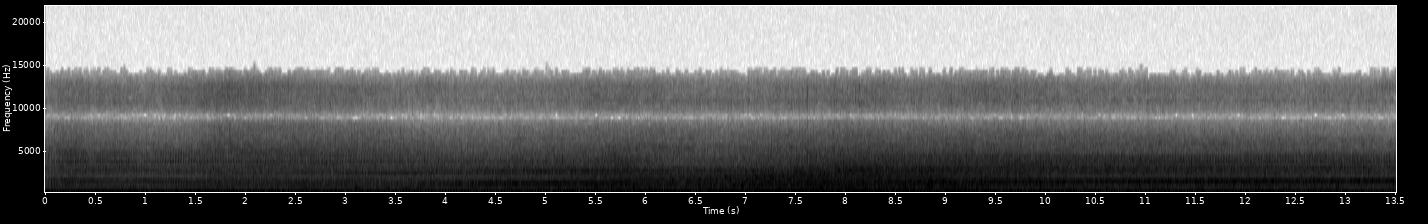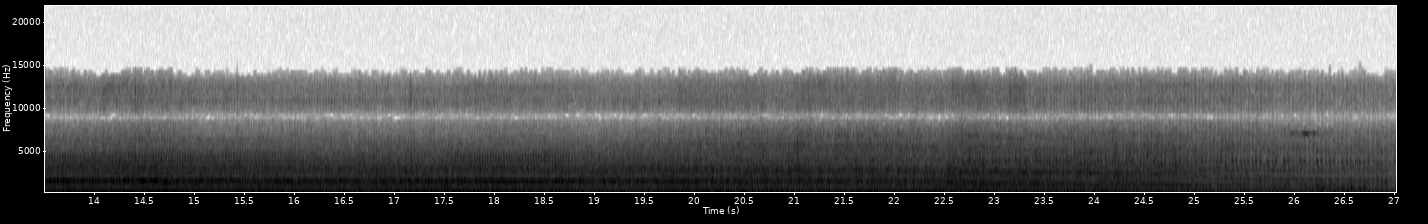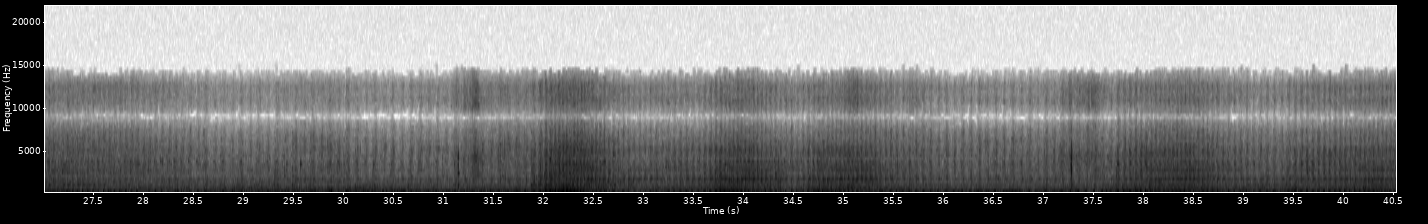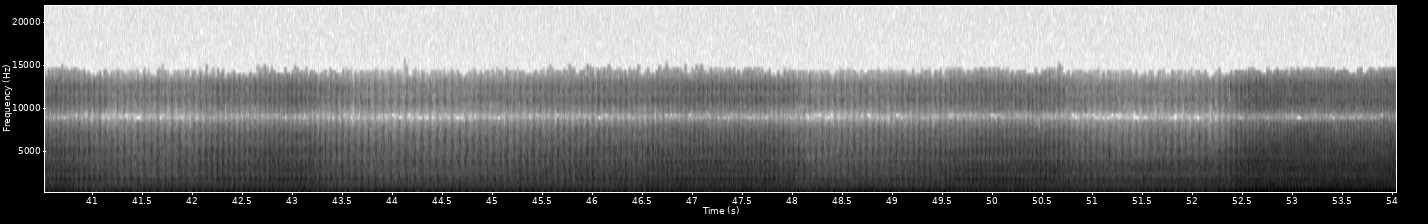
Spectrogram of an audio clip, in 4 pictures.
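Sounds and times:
small motorcycle engine running: 0.0s - 54.0s.

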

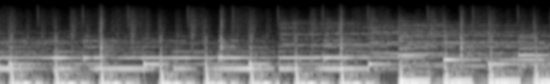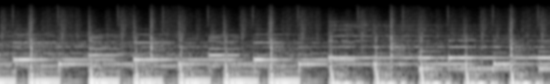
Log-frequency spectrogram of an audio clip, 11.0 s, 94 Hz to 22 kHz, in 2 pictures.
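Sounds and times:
background music with beat: 0.0s - 11.0s.

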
